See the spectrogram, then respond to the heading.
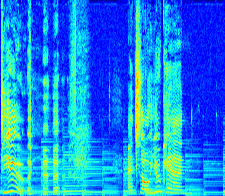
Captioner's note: laughter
